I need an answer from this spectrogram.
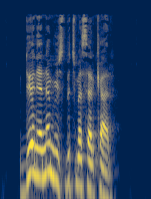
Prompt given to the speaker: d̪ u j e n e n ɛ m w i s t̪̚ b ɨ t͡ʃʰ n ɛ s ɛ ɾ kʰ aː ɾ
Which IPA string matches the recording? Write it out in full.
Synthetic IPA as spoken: d̪ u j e n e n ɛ m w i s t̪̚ b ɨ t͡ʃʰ m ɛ s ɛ ɾ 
